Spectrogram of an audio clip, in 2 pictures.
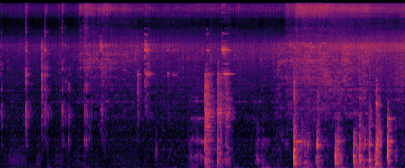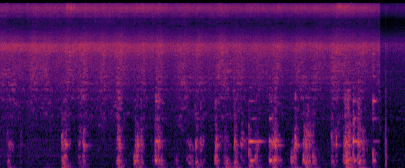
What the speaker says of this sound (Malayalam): ഇനി അതിലേക്ക് ഇഞ്ചി വെളുത്തുള്ളി പേസ്റ്റ് ചേർക്കണം.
